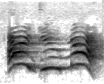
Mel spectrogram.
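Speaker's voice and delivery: put-on high, loud child's shout. A narrator's reading. Ramona shouting at her sister, high and loud. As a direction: yell it back hard. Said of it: "shouted Ramona".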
